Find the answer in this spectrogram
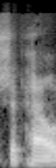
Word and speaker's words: Chappell: It's pronounced Chappelle, right? Even though it's sort of spelled more like chapel.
